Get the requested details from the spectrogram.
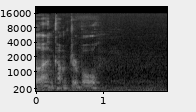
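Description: A young woman speaks briefly and casually into a close microphone.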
